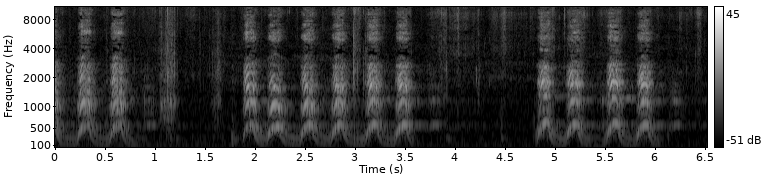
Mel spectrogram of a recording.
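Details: Young puppies playing at a building site yelp in quick repeated series, high bouncing notes in groups of four to six separated by short pauses.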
